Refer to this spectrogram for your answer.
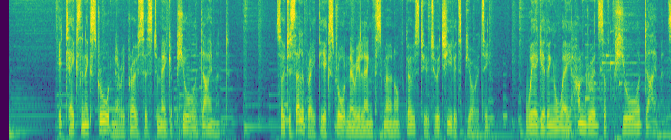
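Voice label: English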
